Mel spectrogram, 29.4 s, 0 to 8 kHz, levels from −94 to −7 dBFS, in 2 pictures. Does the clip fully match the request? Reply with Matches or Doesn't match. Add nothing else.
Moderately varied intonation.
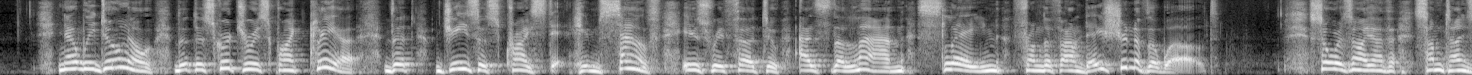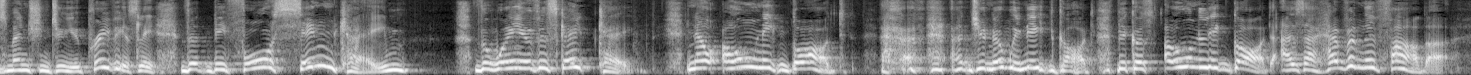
Doesn't match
